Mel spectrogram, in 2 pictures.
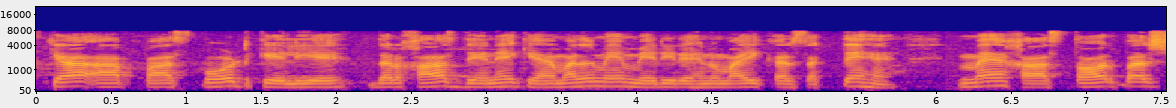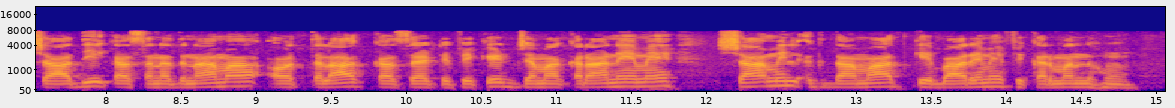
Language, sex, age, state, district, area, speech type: Urdu, male, 18-30, Uttar Pradesh, Siddharthnagar, rural, read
